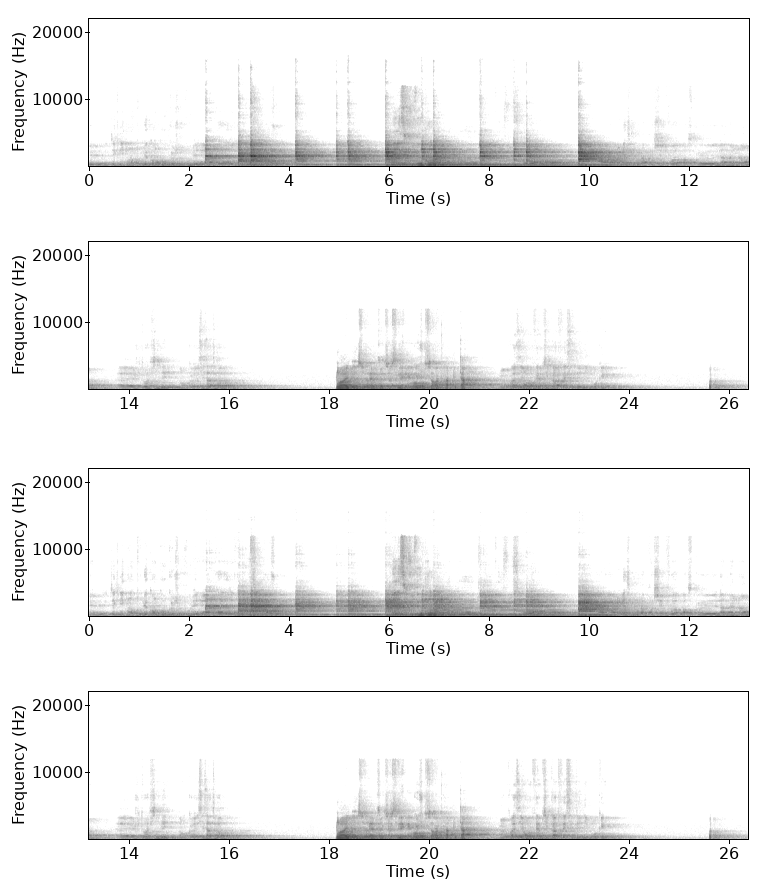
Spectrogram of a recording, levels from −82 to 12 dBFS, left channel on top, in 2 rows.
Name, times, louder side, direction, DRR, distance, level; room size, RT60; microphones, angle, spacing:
voice 1, 0.0-3.9 6.0-9.4 10.1-13.3 13.7-16.0 18.8-20.5 21.4-23.6, right 1 dB, 50° right, -4 dB, 3.1 m, -37 dB
sound 1, 2.3-2.6 3.0-3.9 4.1-9.5 9.8-10.1, left 5 dB, 75° left, 2.4 m, -26 dB
voice 2, 6.6-7.0 18.1-18.9 19.4-20.8, equal, ahead, -1 dB, 0.7 m, -26 dB
25.0 x 14.5 x 2.6 m, 2.3 s
head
